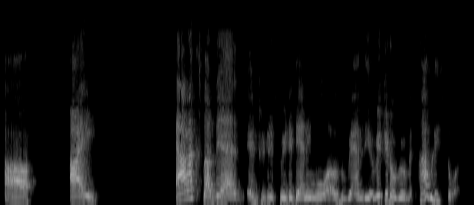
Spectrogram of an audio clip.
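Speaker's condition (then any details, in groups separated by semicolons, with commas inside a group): Cerebral palsy; deaf, neck surgery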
